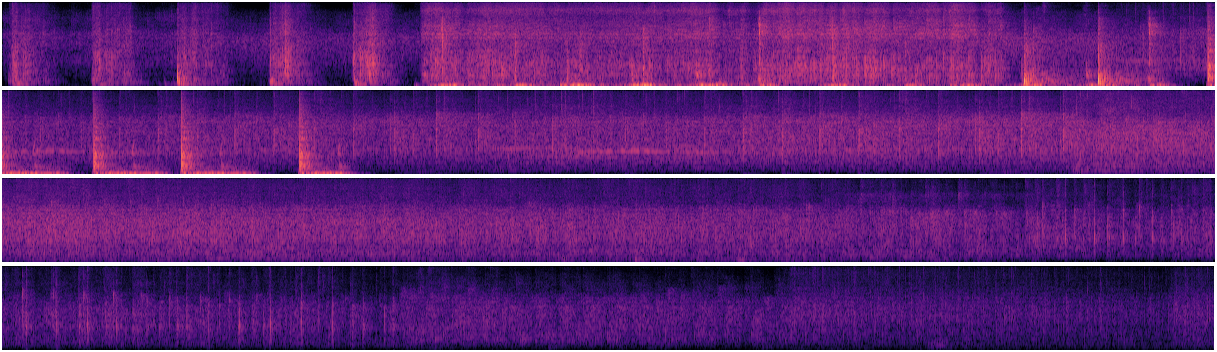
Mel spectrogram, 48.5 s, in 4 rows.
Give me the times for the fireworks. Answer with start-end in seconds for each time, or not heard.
4.2-15.6.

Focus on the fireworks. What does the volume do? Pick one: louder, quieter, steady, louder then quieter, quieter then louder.
louder.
